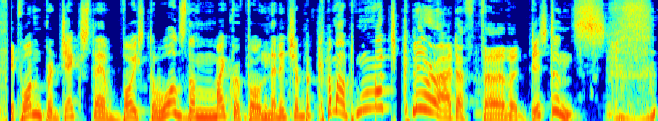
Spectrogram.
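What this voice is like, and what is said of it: Booming projected theatrical voice. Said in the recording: “should I do the entire podcast speaking like this? ... You sound like mildly like Brian Blessed. ... A slightly young, less deep voice, Brian Blessed.”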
